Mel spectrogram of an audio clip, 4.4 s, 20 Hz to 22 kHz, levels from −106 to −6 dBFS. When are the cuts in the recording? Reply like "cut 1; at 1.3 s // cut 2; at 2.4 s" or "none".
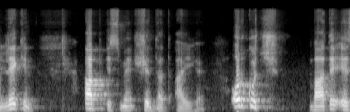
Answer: none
